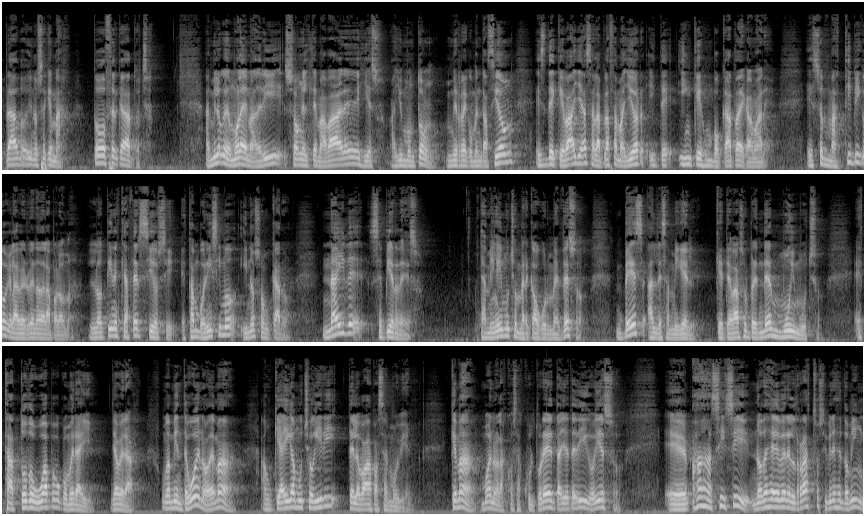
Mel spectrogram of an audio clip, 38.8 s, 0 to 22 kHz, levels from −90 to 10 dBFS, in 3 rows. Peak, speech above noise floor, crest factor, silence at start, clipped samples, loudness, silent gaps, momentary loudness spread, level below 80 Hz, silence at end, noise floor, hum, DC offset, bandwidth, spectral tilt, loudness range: 0 dBFS; 35 dB; 16 dB; 0.05 s; under 0.1%; -15 LUFS; none; 12 LU; -42 dBFS; 0 s; -50 dBFS; none; under 0.1%; 16.5 kHz; -5.5 dB/octave; 4 LU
